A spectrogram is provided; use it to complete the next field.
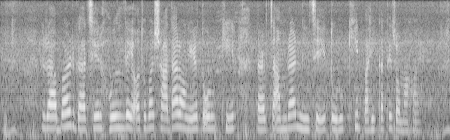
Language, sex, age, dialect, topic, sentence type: Bengali, female, 18-24, Standard Colloquial, agriculture, statement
